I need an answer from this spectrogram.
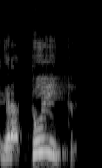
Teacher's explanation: tui é um ditongo não é um iato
